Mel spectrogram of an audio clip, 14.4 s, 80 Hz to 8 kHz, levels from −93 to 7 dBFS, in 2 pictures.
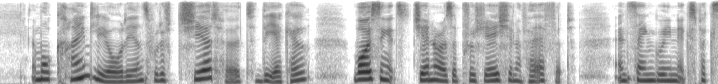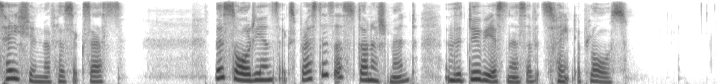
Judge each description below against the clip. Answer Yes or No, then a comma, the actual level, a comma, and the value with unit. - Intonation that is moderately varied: Yes, average, 4.9 semitones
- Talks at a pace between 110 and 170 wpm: Yes, average, 150 wpm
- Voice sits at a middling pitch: No, high, 215 Hz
